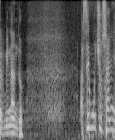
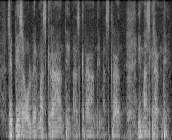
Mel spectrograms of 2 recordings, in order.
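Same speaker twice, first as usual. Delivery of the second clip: softer and softer, ending in a whisper; fading to a whisper; 6 semitones lower, 6 dB quieter than usual. Shown as a demonstration. Preacher showing fear growing, fading to whisper. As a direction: let the words shrink to a whisper. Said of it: "el miedo se empieza a magnificar".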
